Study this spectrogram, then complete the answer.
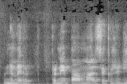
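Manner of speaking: usual speaking voice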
